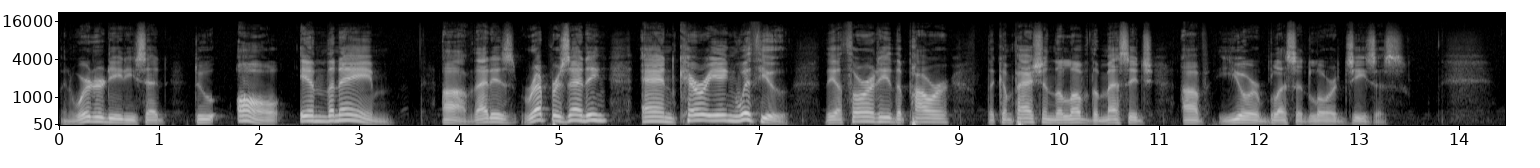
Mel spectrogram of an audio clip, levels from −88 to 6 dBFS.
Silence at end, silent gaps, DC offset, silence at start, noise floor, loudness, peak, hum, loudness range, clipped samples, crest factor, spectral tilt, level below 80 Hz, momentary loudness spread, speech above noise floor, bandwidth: 1.05 s; none; under 0.1%; 0 s; -55 dBFS; -22 LUFS; -6 dBFS; none; 4 LU; under 0.1%; 18 dB; -4.5 dB/octave; -44 dBFS; 10 LU; 33 dB; 15.5 kHz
